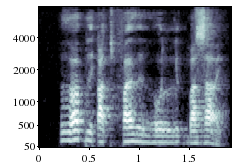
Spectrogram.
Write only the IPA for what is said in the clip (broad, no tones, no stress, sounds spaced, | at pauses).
ðˤ ʉ ɓ ɨ ɗ e tˤ f ɐ ð ɨ ɦ o lː ʉ ɡ͡b ɨ zˤ i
